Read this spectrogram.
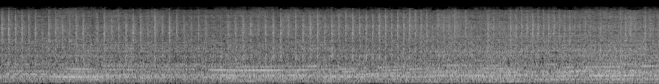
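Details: Mazda 6 engine: fast, light ticking over a thin, busy engine hum, a knock in the motor; owner asks what causes it, cause unclear by ear.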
